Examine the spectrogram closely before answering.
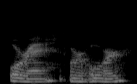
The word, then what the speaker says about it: Orre: I think it's spelled O-R-R-E, the Ore region.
